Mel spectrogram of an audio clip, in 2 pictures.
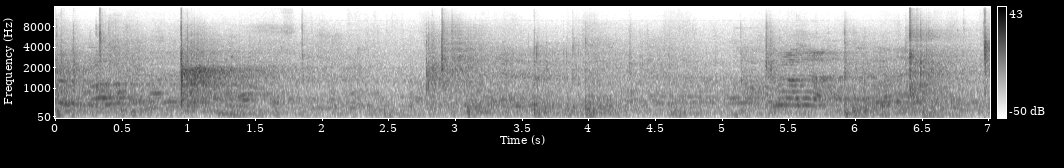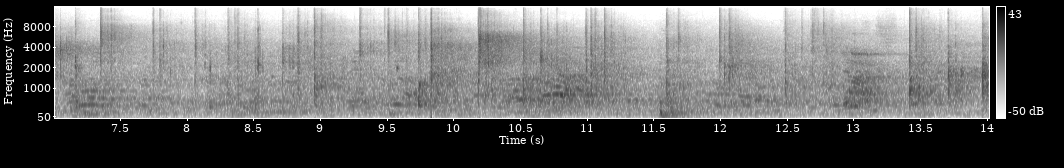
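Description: Voices of players and spectators in a floorball hall, with scattered sharp taps and knocks from plastic floorball sticks and ball on the court floor.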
